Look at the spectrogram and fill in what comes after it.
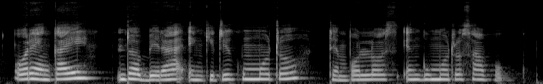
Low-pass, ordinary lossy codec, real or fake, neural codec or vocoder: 19.8 kHz; none; real; none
